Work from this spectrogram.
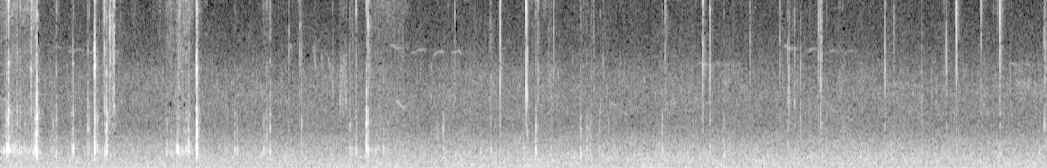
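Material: Plastic.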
